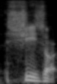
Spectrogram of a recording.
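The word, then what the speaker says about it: Xizor: Shizor is pronounced as Shizor.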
